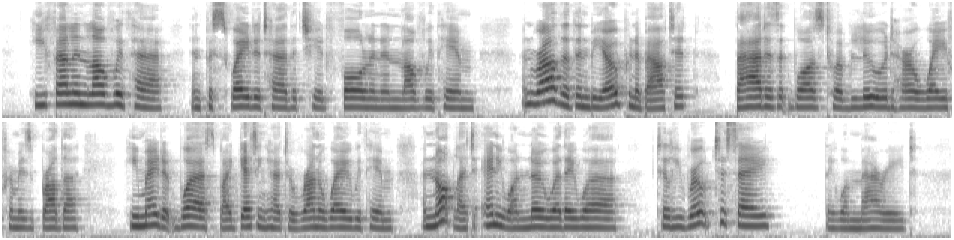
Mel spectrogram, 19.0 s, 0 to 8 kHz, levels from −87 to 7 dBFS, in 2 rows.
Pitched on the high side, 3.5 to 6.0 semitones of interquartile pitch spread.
No: high, 195 Hz; narrow, 2.6 semitones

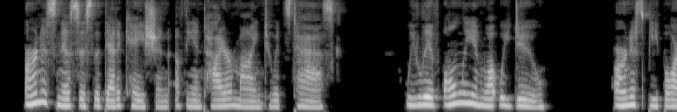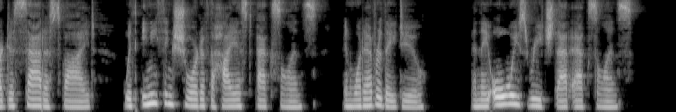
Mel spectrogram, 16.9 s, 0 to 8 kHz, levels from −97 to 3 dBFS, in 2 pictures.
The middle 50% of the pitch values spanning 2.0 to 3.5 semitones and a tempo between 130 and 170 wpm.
Yes: average, 2.9 semitones; average, 140 wpm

